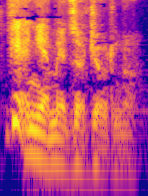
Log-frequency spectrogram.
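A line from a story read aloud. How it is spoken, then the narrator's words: Plain. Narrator (Italian): disse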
